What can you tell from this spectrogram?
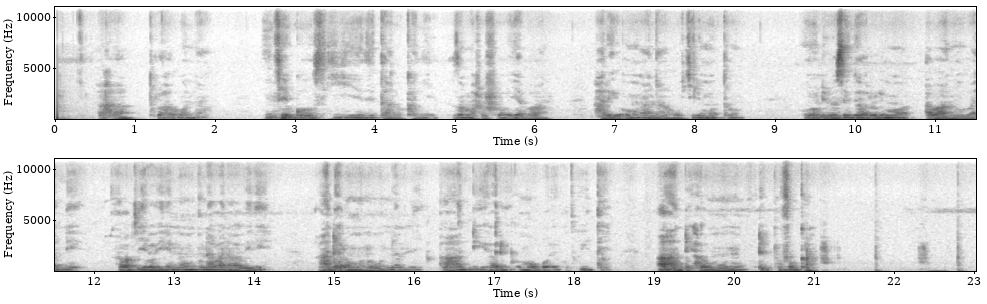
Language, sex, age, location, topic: Kinyarwanda, female, 18-24, Huye, health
